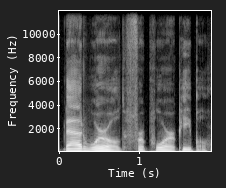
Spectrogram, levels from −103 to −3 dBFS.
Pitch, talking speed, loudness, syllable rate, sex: 130 Hz, 160 wpm, -15 LUFS, 3.4 syllables/s, male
